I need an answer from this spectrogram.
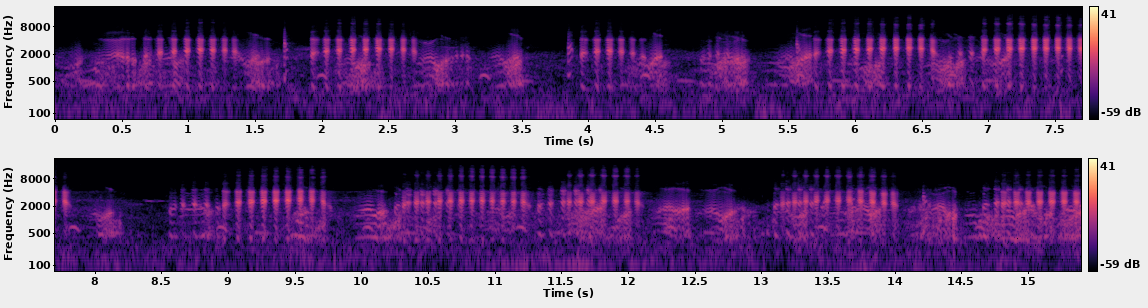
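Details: Frogs calling together in a steady chorus: loud, pulsed, rattling croaks about a second long, repeated in quick succession over fifteen seconds, with some overlap between callers.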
